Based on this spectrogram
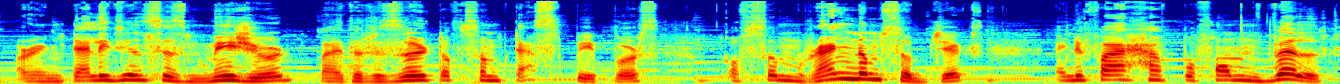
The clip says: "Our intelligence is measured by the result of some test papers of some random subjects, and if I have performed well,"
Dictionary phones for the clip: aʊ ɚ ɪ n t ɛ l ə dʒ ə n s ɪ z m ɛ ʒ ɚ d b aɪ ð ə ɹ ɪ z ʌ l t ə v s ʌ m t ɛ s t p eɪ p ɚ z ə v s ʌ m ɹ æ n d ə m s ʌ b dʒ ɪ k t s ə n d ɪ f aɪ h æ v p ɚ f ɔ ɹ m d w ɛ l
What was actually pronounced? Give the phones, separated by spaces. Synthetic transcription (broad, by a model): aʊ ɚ ɪ n t ɛ l ə dʒ ə n s ɪ z m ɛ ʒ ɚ d b aɪ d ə ɹ ɪ z ʌ l t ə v s ʌ m t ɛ s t p eɪ p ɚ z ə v s ʌ m ɹ æ n d ə m s ʌ b dʒ ɪ k t s ə n d ɪ f aɪ h æ v p ɚ f ɔ ɹ m d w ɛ l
